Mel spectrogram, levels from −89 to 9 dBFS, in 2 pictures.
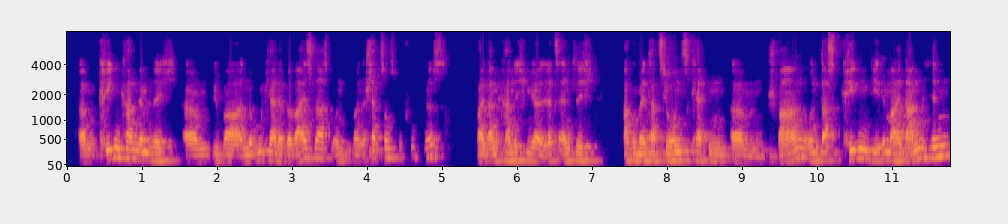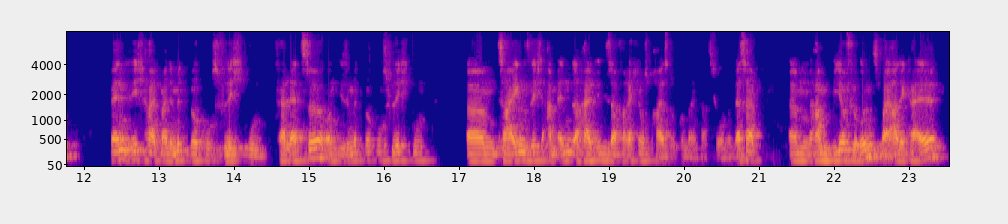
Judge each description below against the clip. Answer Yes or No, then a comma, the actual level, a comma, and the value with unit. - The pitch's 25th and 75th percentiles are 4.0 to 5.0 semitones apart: No, average, 3.6 semitones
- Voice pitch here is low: Yes, low, 115 Hz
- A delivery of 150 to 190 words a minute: No, average, 135 wpm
